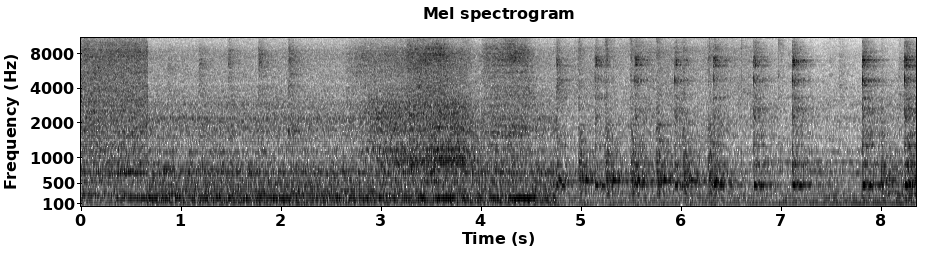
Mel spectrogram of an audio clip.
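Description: A steady hiss for the first half, then metal hammer blows at about three a second, each with a short ring, as sheet copper is shaped on a steel stake.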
